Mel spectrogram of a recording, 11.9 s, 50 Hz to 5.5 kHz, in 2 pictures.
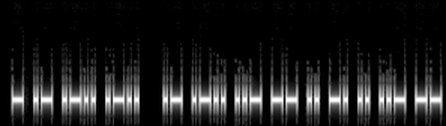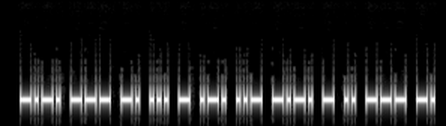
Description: Morse code, heard as a keyed tone, about 25 wpm, 600 Hz. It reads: TALL ALUMINIUM CONSTRUCTION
